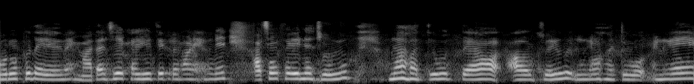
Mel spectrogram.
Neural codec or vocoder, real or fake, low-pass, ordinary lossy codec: codec, 16 kHz, 1 kbps, FreqCodec, larger model; fake; none; none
